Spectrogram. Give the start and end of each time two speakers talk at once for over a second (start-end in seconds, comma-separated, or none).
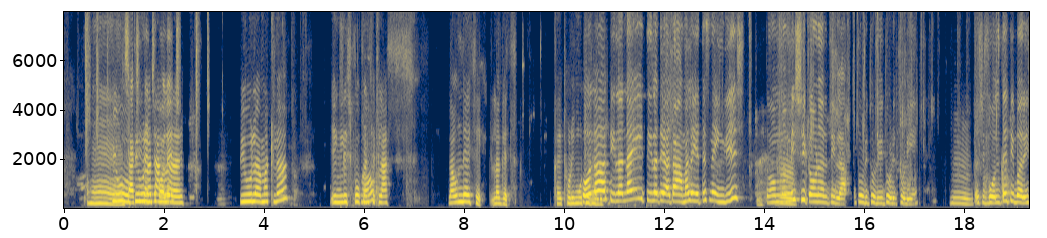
0.9-2.3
